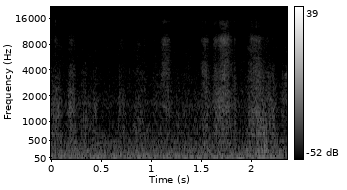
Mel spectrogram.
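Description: Very faint snipping of fabric scissors trimming cloth close to a seam line, barely above silence, with a few soft cuts in the second half.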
